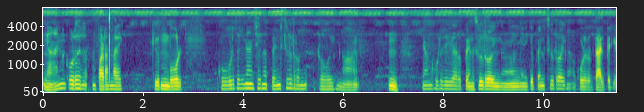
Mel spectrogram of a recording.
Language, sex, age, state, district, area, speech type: Malayalam, male, 18-30, Kerala, Thiruvananthapuram, rural, spontaneous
